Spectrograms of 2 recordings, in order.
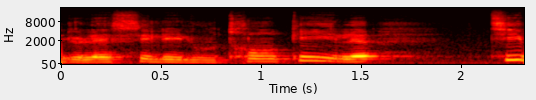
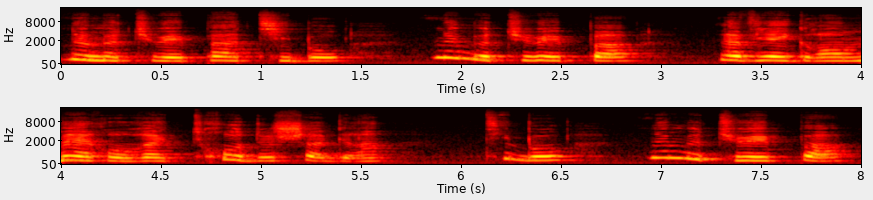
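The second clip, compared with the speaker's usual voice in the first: put-on higher, pleading young woman's voice; begging for her life; 6 semitones higher than usual. Kneeling Agnolette begs Thibaut to spare her, higher, pleading. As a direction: beg him on your knees not to kill you.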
